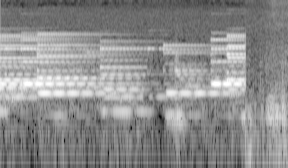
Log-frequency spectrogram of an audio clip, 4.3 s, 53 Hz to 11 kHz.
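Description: Seiko QXM554BRH Melody in Motion musical clock playing one of its built-in melodies in held notes that change about once a second, cutting off suddenly near the end.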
